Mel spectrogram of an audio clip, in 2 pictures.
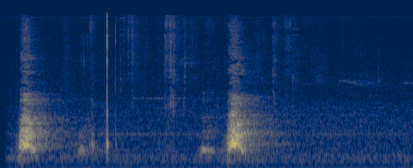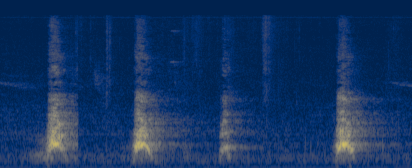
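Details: Neighbour's dogs taunting another dog across a stockade fence, digging under it: sharp, single barks spaced one to three seconds apart, fairly distant and slightly echoing, with short gaps of quiet between.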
